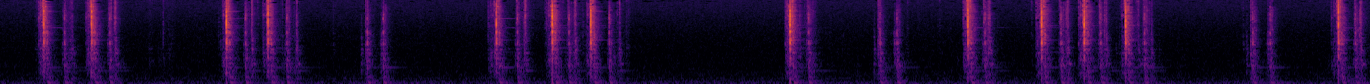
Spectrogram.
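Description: Fingertips press the round keys of a vintage metal manual typewriter, swinging its typebars as it types. The sharp, bright clacks come in quick clusters separated by short pauses, each strike snapping off almost at once with a faint metallic ring.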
